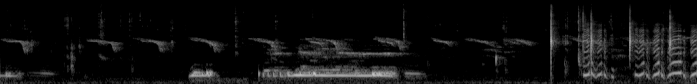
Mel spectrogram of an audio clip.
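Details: Local Barbary dove calling actively: a purring rolling coo in the middle of a busy chorus of repeated high chirps from other birds, followed by scraping and clattering noises.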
